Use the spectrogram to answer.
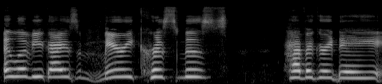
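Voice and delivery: real tears creeping into the farewell; tearful goodbye. Real, not acted. Thanking viewers while starting to cry again, tearful. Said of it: "I'm gonna start crying again".

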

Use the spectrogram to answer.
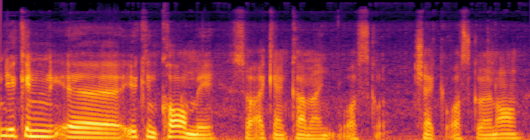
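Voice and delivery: ordinary talk, nothing marked

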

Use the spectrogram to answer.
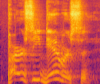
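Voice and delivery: high, called-out name like a guard reading a roll; calling out a name. Retold or imitated. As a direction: call the name up high across the yard.

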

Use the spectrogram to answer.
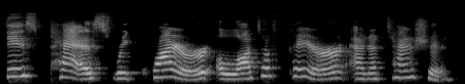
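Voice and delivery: slow, connected model sentence; teacher reading the full sentence for learners; whole-sentence model. Shown as a demonstration. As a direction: run the chunks together, still slow and careful.

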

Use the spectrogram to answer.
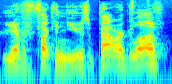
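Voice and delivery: ordinary talk

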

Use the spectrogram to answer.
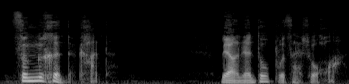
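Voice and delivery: plain reading voice

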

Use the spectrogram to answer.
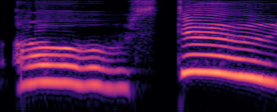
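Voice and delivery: high, loud longing oh; officer craving the stew; mouth watering. Acted. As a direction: say it hungrily. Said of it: "she said, and her mouth watered".

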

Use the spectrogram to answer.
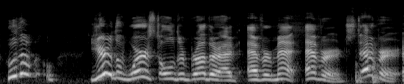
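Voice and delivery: high-pitched, exasperated rant; exasperated scolding. Real, not acted. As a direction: scold him in comic despair. Ranting at the older brother.

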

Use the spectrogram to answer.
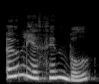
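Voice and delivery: put-on high girl voice; a small, high Alice. A narrator's reading. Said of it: "replied Alice".

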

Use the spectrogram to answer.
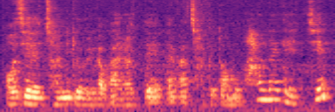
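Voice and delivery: soft, quiet apology to wife; tender coaxing question; gentle demo line. Shown as a demonstration. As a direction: speak softly to an upset partner. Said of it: "예를 들어서 여보".

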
